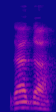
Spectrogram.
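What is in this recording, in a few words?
"gagah", Malay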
